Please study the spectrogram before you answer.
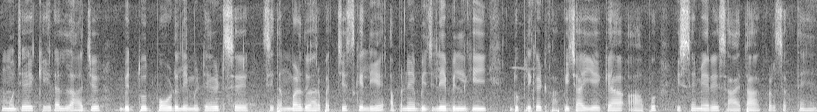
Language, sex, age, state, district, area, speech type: Hindi, male, 30-45, Madhya Pradesh, Harda, urban, read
